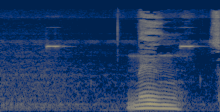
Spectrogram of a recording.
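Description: Short, high electronic beeps from an air purifier's controls, one about half a second in and another near the end, as its fan-speed setting is stepped up, with a small button click just after a second.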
